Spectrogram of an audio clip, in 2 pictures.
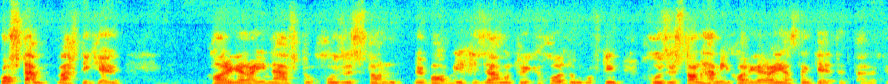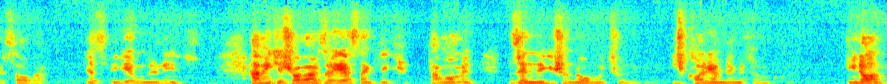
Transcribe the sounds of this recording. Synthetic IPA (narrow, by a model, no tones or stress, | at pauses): ɡ̥oft̪æmvæχt̪iːkʰe | kʰɒːɾeɡæɾɒːjenæft̪oχuːze̞st̪ɒːnbebɒːbmiːχiːzehæmont̪ʰoɾiːcʰexod̪et̪ʰunɡoft̪iːm | χuːze̞st̪ɒːnɦæminkʰɒːɾeɡæɾɒːjːhæst̪æn̚kʰʲed̪̥æɾet̪ʰːe̞sɒːbænd̪ | kʰæsid̪iɡeund͡ʒeniːst̪ | hæmincʲʰe̞ʃɒːvæɾzɒːjiːhæst̪ænkʰejet̪ʰæmɒːme | ze̞nd̪e̞ɡiːʃunːɒːbuːd̪̥ʃo̞d̪ebu | hiːt͡ʃkʰɒːɾiːæmne̞miːt̪ʰunæmbo̞kʰonæ | iːnɒːn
